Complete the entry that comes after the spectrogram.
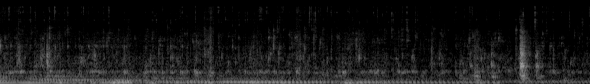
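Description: Water runs and trickles at home, with a steady low liquid pour and gurgle close by, fairly quiet, and a brief sharper knock near the end.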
